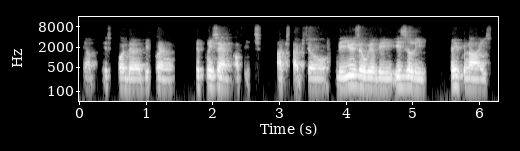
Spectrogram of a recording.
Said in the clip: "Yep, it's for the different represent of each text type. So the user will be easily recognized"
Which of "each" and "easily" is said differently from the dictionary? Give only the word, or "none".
each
